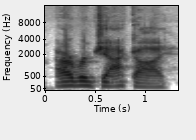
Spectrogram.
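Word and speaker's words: Arber Xhekaj: It does not pronounce the way it looks. I have no idea. Arbor jack eye.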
